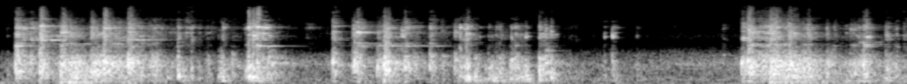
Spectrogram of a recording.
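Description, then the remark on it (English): A recycling crew empties a box of glass bottles and newspapers into a recycling truck in a dense, clattering cascade of bright clinks and crashes, easing briefly before a second loud burst of shattering glass near the end. “crew empty another box of bottles and newspapers into the truck.”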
